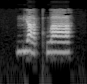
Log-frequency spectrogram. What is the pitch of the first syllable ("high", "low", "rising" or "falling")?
falling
